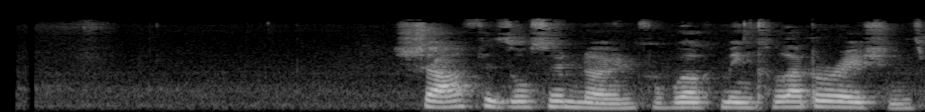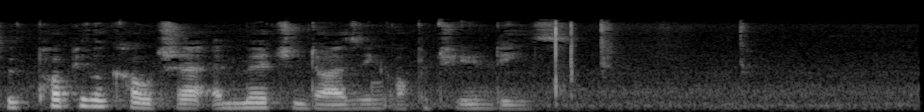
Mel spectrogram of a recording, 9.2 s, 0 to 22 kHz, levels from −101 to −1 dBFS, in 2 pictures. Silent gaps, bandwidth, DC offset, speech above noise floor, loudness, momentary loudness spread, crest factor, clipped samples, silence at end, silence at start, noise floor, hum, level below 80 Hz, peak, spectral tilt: none; 11 kHz; under 0.1%; 33 dB; -36 LUFS; 16 LU; 26 dB; under 0.1%; 0.9 s; 2 s; -69 dBFS; none; under -90 dBFS; -12 dBFS; -5 dB/octave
